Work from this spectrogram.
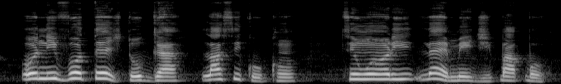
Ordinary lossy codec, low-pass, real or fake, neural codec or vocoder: none; none; real; none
